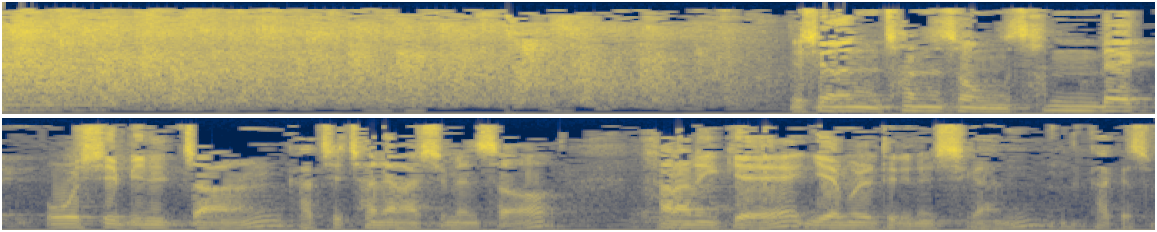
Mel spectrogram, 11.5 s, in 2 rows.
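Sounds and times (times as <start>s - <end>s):
large group applauding: 0.0s - 3.9s
speech: 4.0s - 11.5s.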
